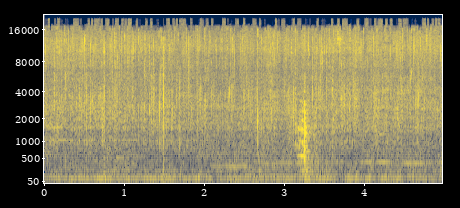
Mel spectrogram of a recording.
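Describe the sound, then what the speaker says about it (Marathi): Pomfret fish shallow frying in a little oil on a tawa, a continuous even crackling sizzle at moderate level with no talk. "तर हे मस्त फ्राय व्हायला सुरुवात झालेली आहे,"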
